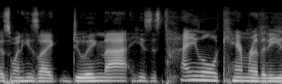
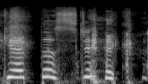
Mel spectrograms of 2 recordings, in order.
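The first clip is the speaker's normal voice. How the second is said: quoting Austin; 11 semitones higher, 4 dB louder, much slower than usual. Retold or imitated. Friend repeats movie quote.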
